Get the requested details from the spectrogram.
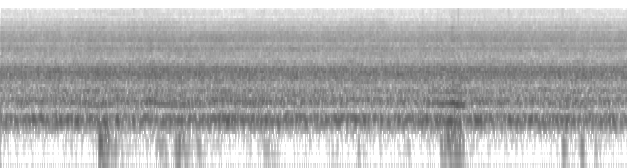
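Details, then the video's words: Honey bees at a hive in an apiary, a steady dense hum of many wings forming a continuous drone with a strong low band, a few brief louder passes of single bees cutting through the massed buzzing. "Busy Bees Buzzing Sound"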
